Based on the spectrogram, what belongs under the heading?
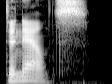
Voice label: "denounce", us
